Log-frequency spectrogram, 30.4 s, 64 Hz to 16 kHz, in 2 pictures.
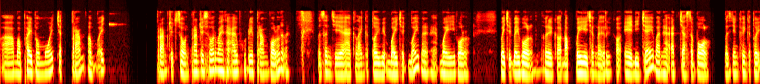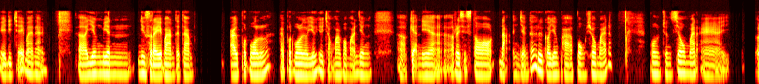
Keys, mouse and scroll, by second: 5.7 click, 7.0 click, 8.2 click, 11.1 click, 11.6 click, 11.9 click, 12.3 click, 15.4 click, 16.7 click, 22.9 click.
